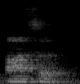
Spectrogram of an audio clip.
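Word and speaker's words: answer: अगर डब्ल्यू किसी वर्ड में एस के बाद आता है, किसके बाद आता है, एस के बाद आता है, तो डब्ल्यू क्या हो जाएगा साइलेंट हो जाएगा। जैसे आंसर, स्वॉर्ड, ठीक है, जहां क्या हो गया सॉर्ट, यहां क्या हो गया डब्ल्यू साइलेंट हो गया।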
